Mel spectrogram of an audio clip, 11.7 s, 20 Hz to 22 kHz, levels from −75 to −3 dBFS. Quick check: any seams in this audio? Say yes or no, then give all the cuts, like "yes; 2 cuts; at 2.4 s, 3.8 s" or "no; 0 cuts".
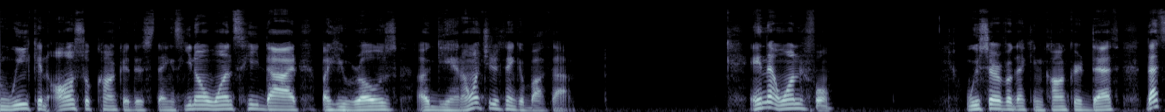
yes; 1 cut; at 10.1 s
